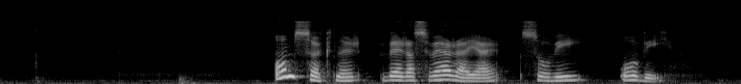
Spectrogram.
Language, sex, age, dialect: Faroese, female, 61+, Norðuroyggjar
